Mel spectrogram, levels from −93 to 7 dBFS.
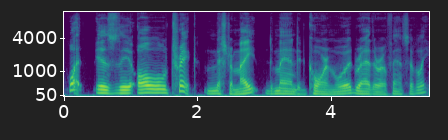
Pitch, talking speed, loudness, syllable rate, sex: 115 Hz, 120 wpm, -18 LUFS, 4.0 syllables/s, male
